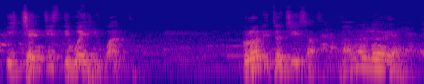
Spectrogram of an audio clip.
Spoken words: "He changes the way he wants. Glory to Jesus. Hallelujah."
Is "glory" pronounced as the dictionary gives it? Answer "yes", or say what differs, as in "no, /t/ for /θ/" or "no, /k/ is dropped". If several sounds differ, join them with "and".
yes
